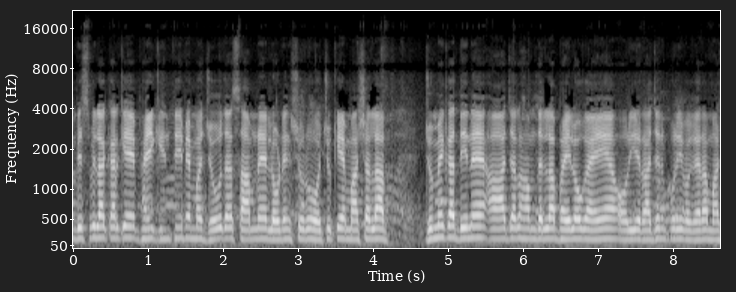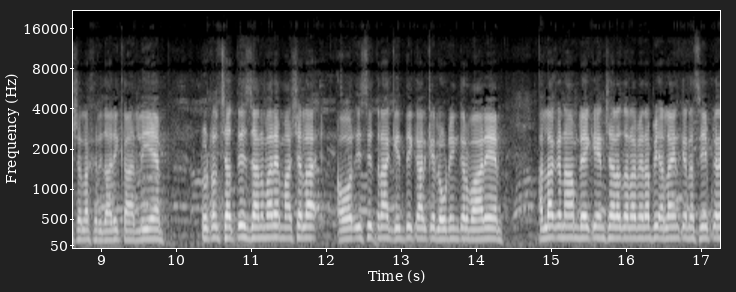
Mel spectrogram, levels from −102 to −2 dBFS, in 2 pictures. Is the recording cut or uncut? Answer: uncut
